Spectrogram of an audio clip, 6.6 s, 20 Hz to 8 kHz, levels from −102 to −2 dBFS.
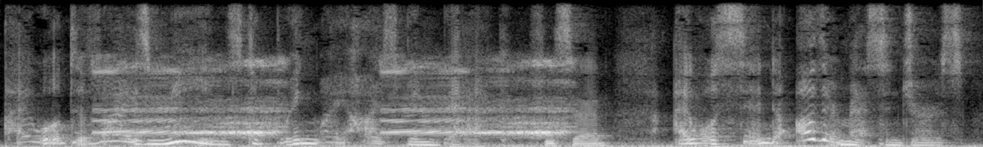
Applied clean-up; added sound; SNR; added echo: none; Animal; 1 dB; none.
